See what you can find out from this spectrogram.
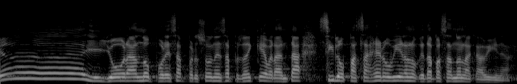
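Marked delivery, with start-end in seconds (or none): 0.0-1.0 long, high mock wail; retold sob, pitched up and stretched; imitated crying. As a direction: draw out a tearful "ay", imitating a weeping man. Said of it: "otro capitán llorando, abrazándome".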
